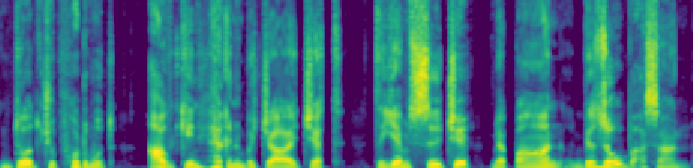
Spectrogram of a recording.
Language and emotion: Kashmiri, sad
